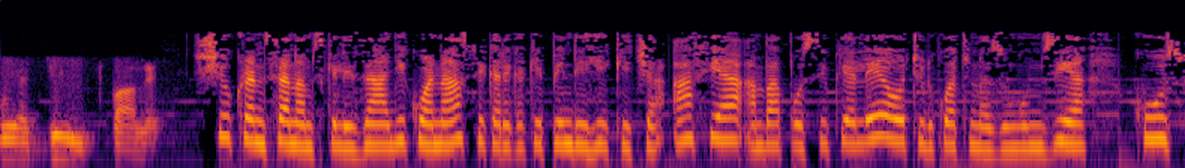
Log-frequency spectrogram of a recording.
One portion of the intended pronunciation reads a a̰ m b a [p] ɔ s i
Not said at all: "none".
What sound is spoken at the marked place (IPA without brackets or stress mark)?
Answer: p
